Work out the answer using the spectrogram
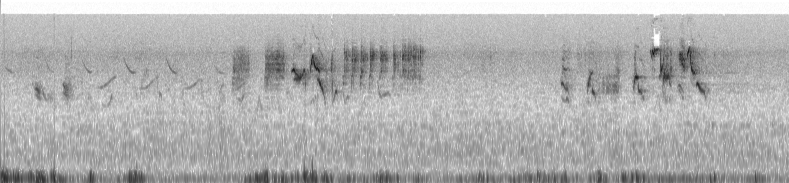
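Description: A whinchat sings short, scratchy phrases of high chirps and quick whistled notes, about three bursts in eight seconds, over steady low wind rumble.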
